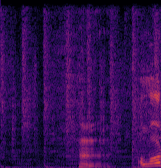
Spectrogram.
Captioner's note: Judgemental Kiwi noises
